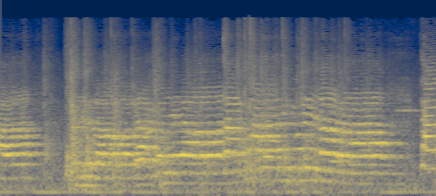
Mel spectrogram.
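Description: A woman sings a simple, repetitive children's-song tune, with held notes and a short break about half a second in. It is a massage action song with the lyrics changed to commands such as 'knead, knead, knead the legs'.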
